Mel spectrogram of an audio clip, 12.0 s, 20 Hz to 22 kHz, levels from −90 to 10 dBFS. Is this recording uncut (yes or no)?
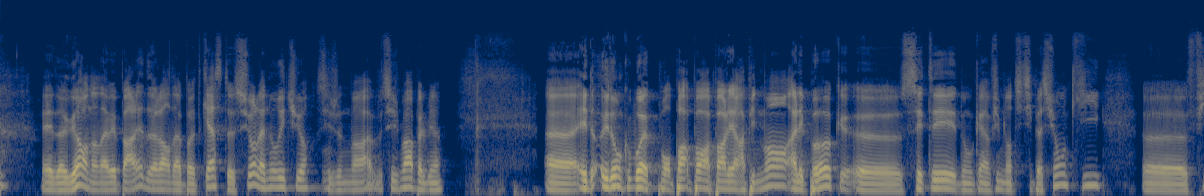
yes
